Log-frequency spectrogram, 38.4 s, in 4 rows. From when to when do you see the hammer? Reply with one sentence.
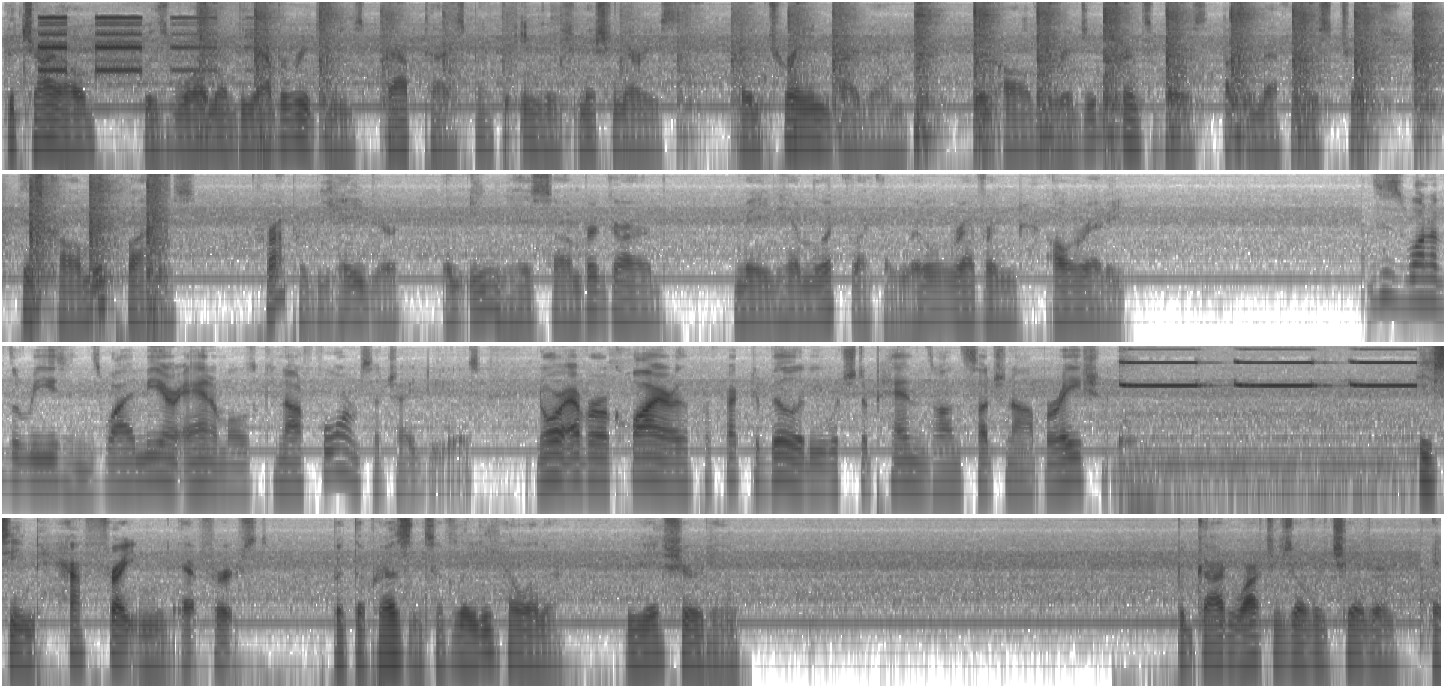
You can hear the hammer from 1.2 to 10.8 s.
